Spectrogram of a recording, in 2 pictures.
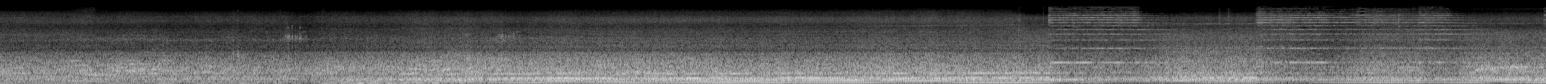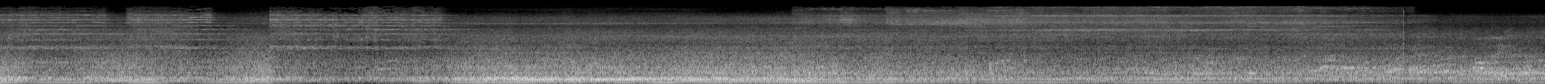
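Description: TransPennine Express Class 185 diesel multiple unit pulling away from a station platform, its Cummins diesel engines steady at first and then opening up about four seconds in. From about ten seconds in the wheels squeal in high, broken bursts as the train rolls away, with more high squealing near the end.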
